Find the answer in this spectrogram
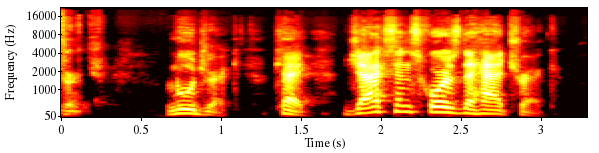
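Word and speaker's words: Mudryk: how Mur murck how do how's his name pronounced mudri mudri okay Jackson scores the hatrick he's two-on-one clearly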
